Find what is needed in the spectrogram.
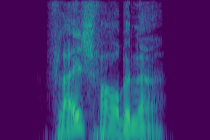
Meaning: inflection of fleischfarben: 1. strong/mixed nominative/accusative feminine singular 2. strong nominative/accusative plural 3. weak nominative all-gender singular
- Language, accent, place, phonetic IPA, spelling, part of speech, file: German, Germany, Berlin, [ˈflaɪ̯ʃˌfaʁbənə], fleischfarbene, adjective, De-fleischfarbene.ogg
